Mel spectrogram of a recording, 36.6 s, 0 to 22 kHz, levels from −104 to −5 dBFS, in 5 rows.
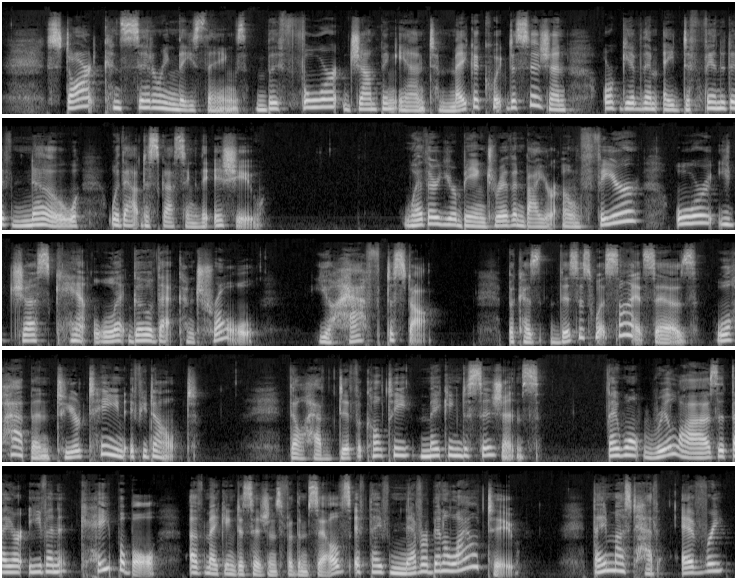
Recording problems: none

